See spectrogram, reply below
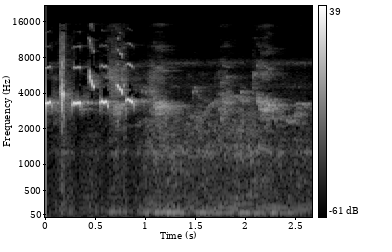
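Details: Oriental magpie-robin calling: a quick burst of about seven sharp, clear whistled notes in under a second, followed by quieter soft warbling and faint low hum.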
